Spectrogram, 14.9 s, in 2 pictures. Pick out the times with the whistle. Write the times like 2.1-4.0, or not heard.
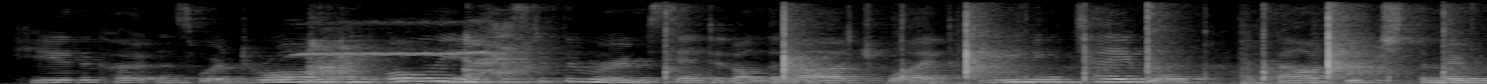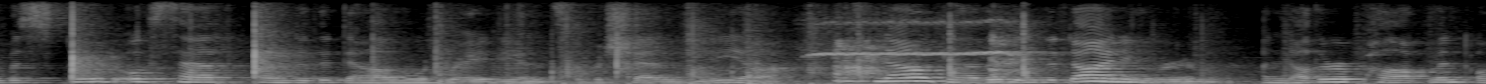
1.4-2.4, 11.4-12.7.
